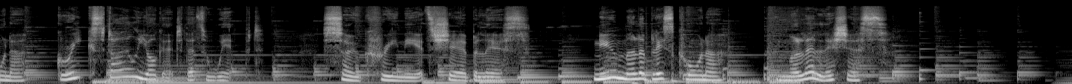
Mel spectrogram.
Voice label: Commerical Reel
